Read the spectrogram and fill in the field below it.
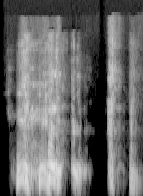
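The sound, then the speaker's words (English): A man coughs fairly loudly: two longer rough bursts followed by three short separate coughs trailing off, with no talking. “Yes, we made him cough again.”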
